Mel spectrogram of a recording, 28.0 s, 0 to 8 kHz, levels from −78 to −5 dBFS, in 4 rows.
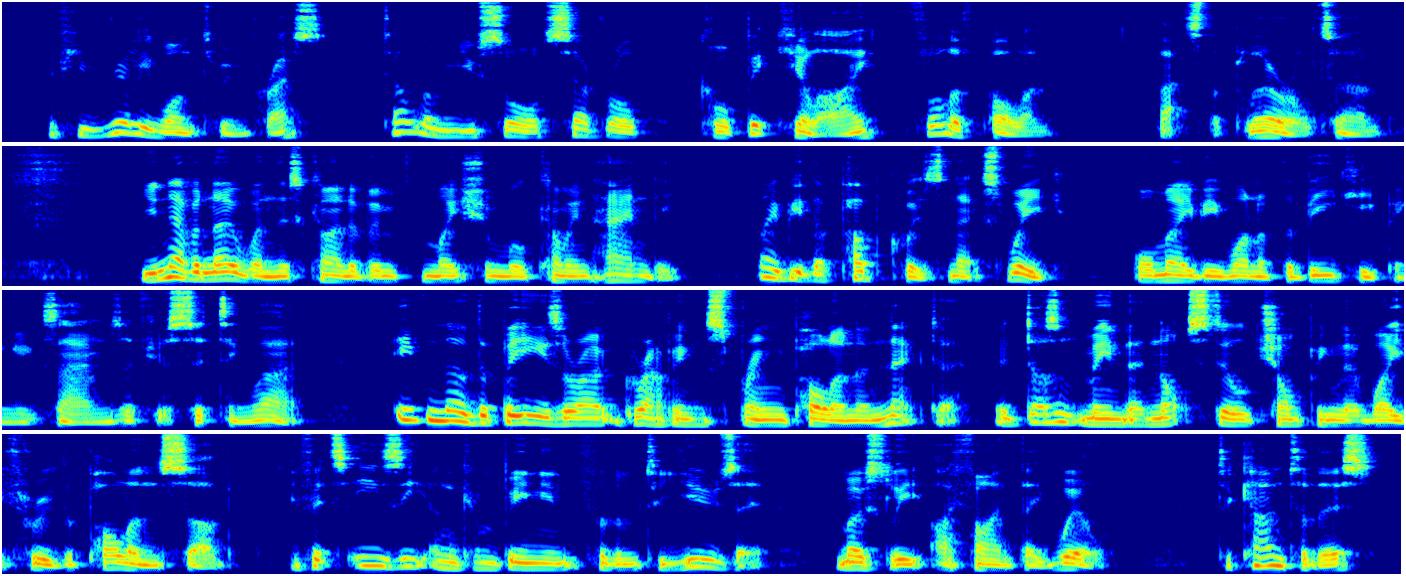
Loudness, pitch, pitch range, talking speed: -29 LUFS, 120 Hz, 110-180 Hz, 195 wpm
